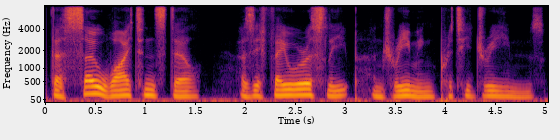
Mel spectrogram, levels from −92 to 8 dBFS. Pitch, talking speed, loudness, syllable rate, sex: 125 Hz, 165 wpm, -19 LUFS, 4.6 syllables/s, male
